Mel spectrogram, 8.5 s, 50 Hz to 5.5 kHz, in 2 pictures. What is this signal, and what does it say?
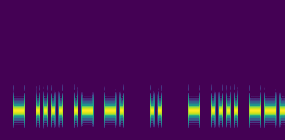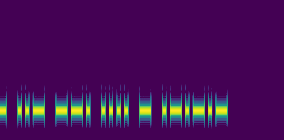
Morse code, heard as a keyed tone, about 21 wpm, 600 Hz. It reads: THAN I THOUGHT.
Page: CW med Gnister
